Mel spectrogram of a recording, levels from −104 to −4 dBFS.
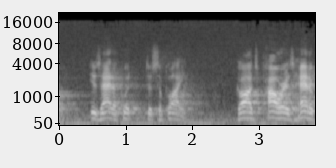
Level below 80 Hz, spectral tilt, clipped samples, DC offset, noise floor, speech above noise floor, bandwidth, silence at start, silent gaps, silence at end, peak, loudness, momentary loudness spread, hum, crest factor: -52 dBFS; -4 dB/octave; under 0.1%; under 0.1%; -50 dBFS; 22 dB; 17 kHz; 0 s; none; 0 s; -8 dBFS; -28 LUFS; 19 LU; none; 22 dB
